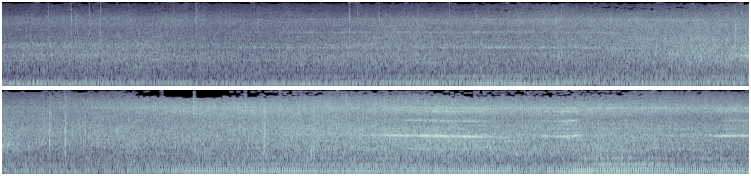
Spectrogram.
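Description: Vehicle engines running in slow traffic on a snow-covered road. The sound gets louder in the second half, and near the end an engine revs up, with a thin high whine alongside.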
